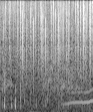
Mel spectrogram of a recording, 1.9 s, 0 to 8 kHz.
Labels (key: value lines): label: biophony, cascading saw
recorder: SoundTrap 600 or HydroMoth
